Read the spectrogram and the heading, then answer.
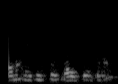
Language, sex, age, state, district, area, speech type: Hindi, female, 45-60, Uttar Pradesh, Chandauli, rural, conversation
